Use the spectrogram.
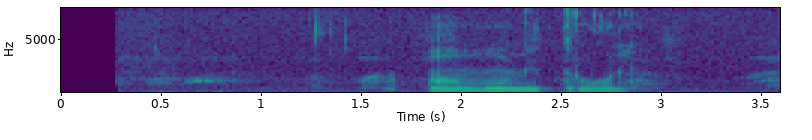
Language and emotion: Russian, neutral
